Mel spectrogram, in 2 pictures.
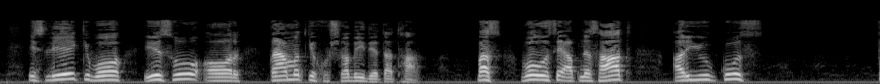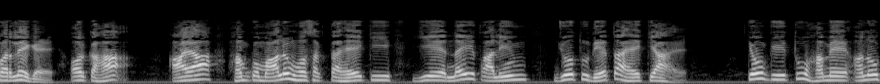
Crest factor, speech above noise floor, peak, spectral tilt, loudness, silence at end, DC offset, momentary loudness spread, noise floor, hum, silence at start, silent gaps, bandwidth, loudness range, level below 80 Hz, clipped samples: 16 dB; 30 dB; -2 dBFS; -6 dB/octave; -17 LUFS; 0 s; under 0.1%; 10 LU; -47 dBFS; none; 0.3 s; none; 8.4 kHz; 4 LU; -56 dBFS; under 0.1%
